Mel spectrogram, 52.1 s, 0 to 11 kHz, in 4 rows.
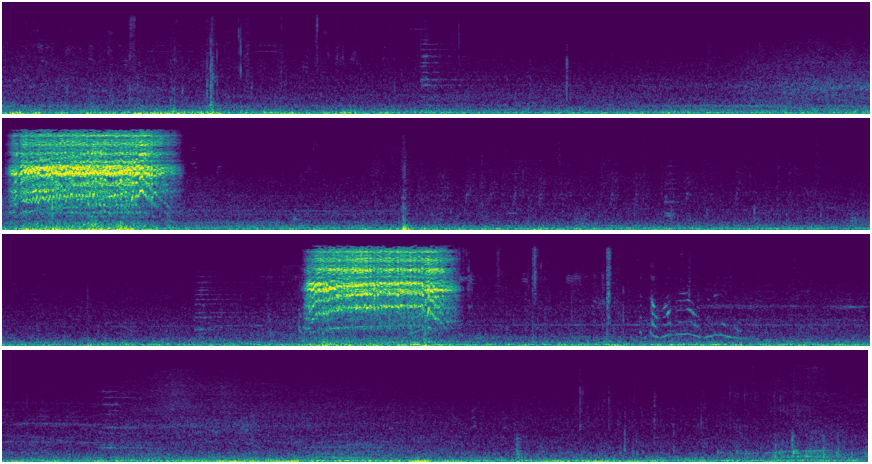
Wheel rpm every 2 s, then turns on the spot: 0, 0, 0, 0, 0, 0, 50, 100, 0, 0, 0, 0, 0, 0, 0, 90, 50, 0, 0, 0, 0, 0, 0, 0, 0, 0.
none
